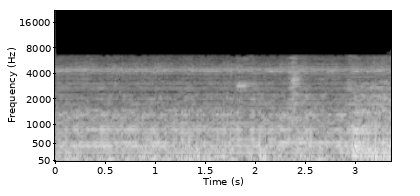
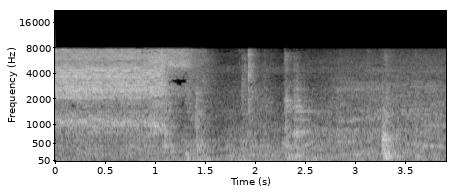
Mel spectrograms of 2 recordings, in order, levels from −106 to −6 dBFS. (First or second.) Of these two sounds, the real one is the second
